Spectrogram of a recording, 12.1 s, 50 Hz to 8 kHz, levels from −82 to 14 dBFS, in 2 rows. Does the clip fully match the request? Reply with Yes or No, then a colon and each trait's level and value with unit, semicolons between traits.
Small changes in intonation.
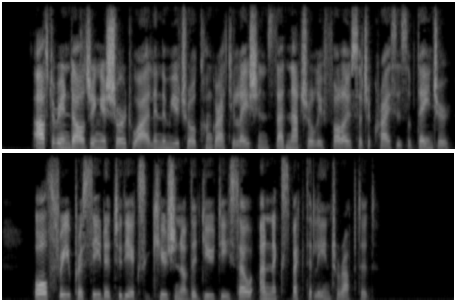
Yes: narrow, 2.2 semitones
